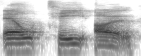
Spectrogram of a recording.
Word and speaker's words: LTO: Hey guys, it's BlockchainBrad, and today we're talking about all things LTO. That's right, and if you know about that, it rhymes with workflow as well, and that's because they're bringing business to the blockchain in a serious way.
